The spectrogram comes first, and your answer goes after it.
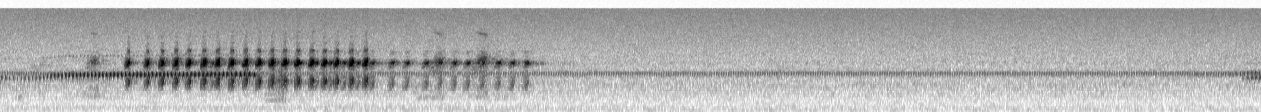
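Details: April night at a pond in north-eastern Italy: a short burst of quick, harsh tree frog pulses for about four seconds, then only the even, continuous trill of mole crickets carrying on.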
